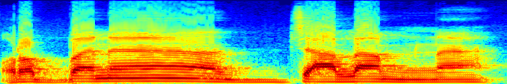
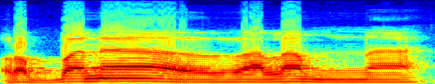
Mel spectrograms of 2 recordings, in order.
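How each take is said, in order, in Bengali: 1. দ্বিতীয় শব্দটি j ধ্বনি দিয়ে শুরু হয়। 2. দ্বিতীয় শব্দটি নরম th ধ্বনি দিয়ে শুরু হয়। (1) "ওস্তাদ জিম দিয়ে বলেছেন।" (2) "ওস্তাদ রাল দিয়ে বলেছেন"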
